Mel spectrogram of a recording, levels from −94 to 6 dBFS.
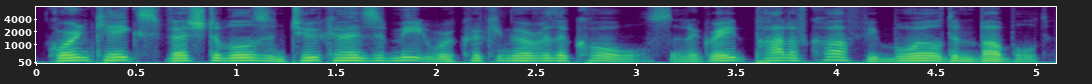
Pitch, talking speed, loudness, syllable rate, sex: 130 Hz, 260 wpm, -19 LUFS, 6.7 syllables/s, male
